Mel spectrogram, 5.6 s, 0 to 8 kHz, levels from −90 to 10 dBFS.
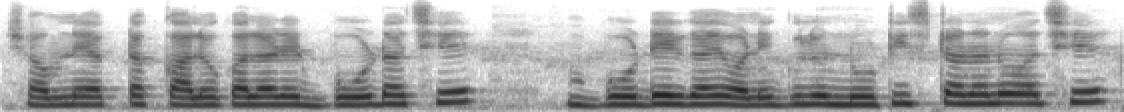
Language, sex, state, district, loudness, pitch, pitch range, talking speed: Bengali, female, West Bengal, North 24 Parganas, -14 LUFS, 220 Hz, 210-240 Hz, 160 wpm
